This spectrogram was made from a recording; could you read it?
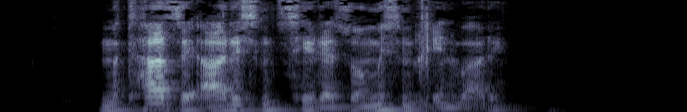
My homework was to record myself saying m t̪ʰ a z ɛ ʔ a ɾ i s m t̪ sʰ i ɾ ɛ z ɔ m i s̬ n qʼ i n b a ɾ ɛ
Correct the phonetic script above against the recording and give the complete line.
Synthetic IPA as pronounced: m t̪ʰ a z ɛ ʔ a ɾ i s m t̪ sʰ i ɾ ɛ z ɔ m i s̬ m qʼ i n v a ɾ i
